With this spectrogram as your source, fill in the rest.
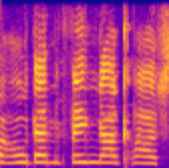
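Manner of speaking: put-on very high voice, heavy Japanese accent. Describing a fighting game to friends, quoting a character's special move: Gold Lightan Japanese accent. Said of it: "in like the most like Japanese accent".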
